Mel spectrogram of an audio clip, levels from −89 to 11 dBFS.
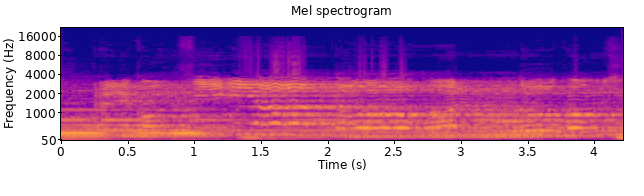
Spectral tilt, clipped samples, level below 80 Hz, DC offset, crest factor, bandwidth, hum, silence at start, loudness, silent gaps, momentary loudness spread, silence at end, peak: -6 dB/octave; under 0.1%; -50 dBFS; under 0.1%; 14 dB; 12.5 kHz; none; 0 s; -16 LUFS; none; 4 LU; 0 s; -2 dBFS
